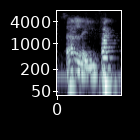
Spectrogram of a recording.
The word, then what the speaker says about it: xá lợi phất: Thì giống như chữ cái chữ xá lợi phất có chỗ âm là xá lị. Xá lị phất hoặc là niết bàn có chỗ đọc là nê hoàng.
